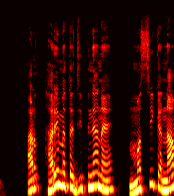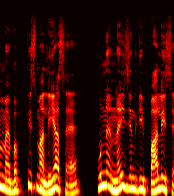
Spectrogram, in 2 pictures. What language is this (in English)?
Haryanvi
